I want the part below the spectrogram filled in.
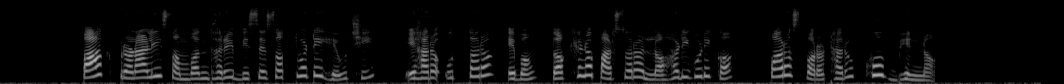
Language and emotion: Odia, neutral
